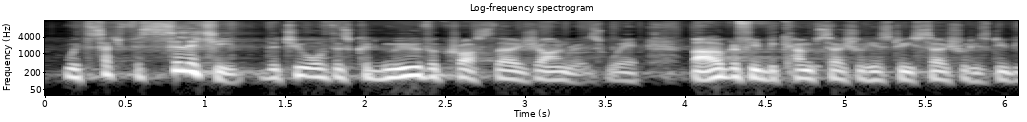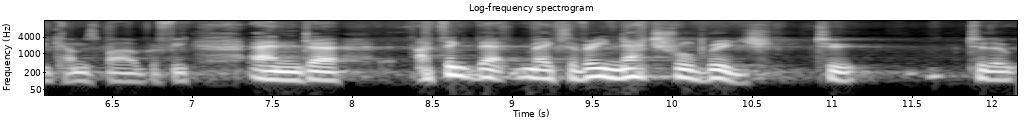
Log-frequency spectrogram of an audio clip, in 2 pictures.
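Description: Middle-aged South African male panel chair, husky, self-deprecating, echoing hall. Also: on the low side. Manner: self-deprecating, hesitant, lots of restarts. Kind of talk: hosting a literary panel. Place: lecture hall. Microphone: headset. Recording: reverberant hall.

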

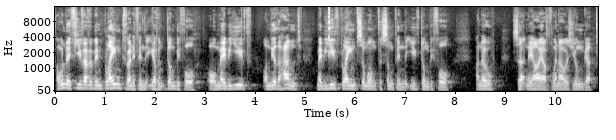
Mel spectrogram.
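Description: A man beginning a sermon in a casual, halting way, repeating words as he goes. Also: medium pitch, steady tone, darkish tone. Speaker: preacher.

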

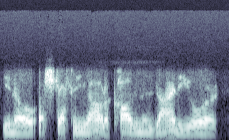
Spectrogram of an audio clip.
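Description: American guy in a candid interview, kinda halting and informal, low husky voice, dry thin phone sound. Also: steady tone, no room sound, phone-quality sound. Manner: informal, halting, peppered with "man" and "you know". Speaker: interview guest, entrepreneur.

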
